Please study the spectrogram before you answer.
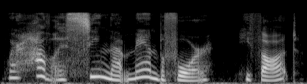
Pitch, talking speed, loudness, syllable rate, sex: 250 Hz, 175 wpm, -17 LUFS, 4.6 syllables/s, female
